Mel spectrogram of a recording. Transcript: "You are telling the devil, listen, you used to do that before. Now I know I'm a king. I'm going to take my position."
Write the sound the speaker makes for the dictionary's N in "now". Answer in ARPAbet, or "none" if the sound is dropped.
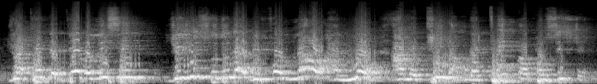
N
